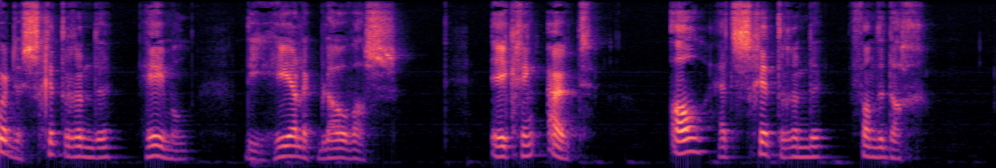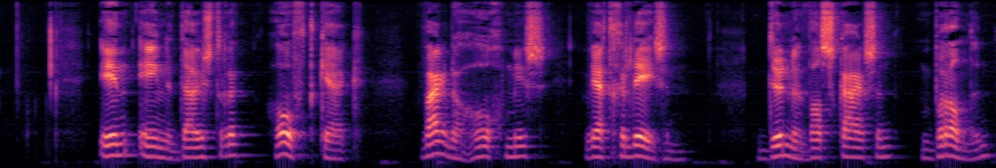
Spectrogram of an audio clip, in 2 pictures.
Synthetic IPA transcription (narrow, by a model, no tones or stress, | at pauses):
ɹdəsχɪtərəndə | hejməlˠ | diɦɪːɹləɡ̚blʌwʋɑs | ɪkχɪŋœɥt | ʔɑlˠhətsχɪtərəndəv̥ɑndədɑχ | ɪnejnədœɥstərə | howftkɛɹk | ʋaːɹdəɦowχmɪs | ʋɛɹtχəlejzən | dɵnəʋɑskaːɹsən | brɑndən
